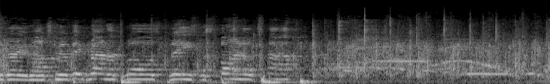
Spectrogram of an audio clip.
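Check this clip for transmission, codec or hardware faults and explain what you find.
Nothing stood out on listening to this clip.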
